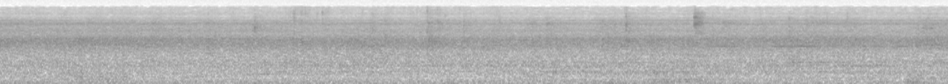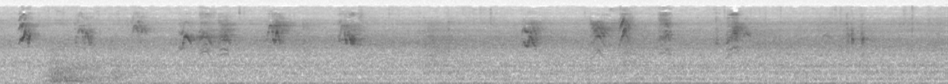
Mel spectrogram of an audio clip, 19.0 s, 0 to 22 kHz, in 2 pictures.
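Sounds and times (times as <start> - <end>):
sparrows chirping sharply: 9.7 - 13.2, 14.7 - 17.2.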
